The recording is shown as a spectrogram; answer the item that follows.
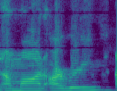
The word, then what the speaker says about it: Ahmaud Arbery: or even Ahmaud Arbery. Hope I'm pronouncing that right. – Yep, that's right.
